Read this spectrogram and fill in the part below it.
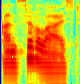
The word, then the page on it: uncivilized: American English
